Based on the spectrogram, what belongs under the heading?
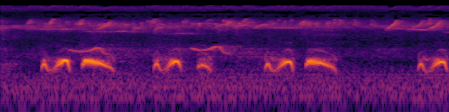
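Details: A spotted dove used as a decoy to call in a wild bird coos in short, uneven phrases of quick double notes and some longer falling coos, with faint higher whistled slurs and a steady high chirring.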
